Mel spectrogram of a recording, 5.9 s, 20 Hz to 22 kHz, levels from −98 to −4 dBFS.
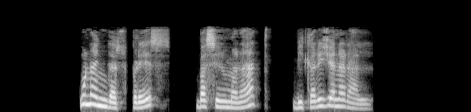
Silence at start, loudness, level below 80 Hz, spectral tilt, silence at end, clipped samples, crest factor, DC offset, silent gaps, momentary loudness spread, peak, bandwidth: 1 s; -17 LUFS; -62 dBFS; -4 dB/octave; 1.25 s; under 0.1%; 16 dB; under 0.1%; 1.59-1.65 s, 2.12-2.44 s, 3.40-3.65 s; 16 LU; -4 dBFS; 8.2 kHz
